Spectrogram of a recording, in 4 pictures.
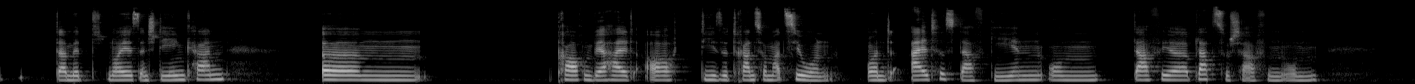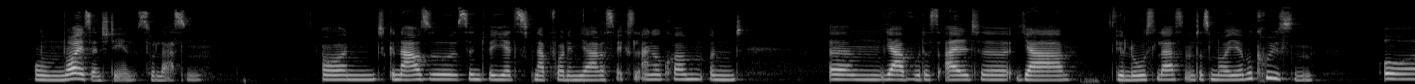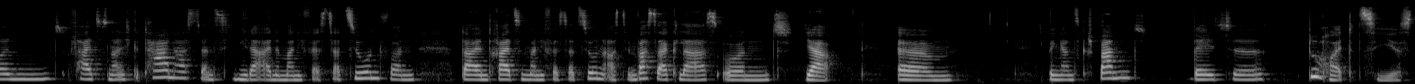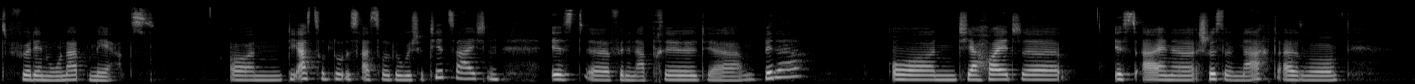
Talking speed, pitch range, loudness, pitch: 110 wpm, 205-235 Hz, -29 LUFS, 220 Hz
